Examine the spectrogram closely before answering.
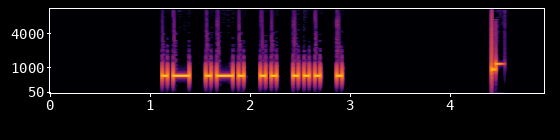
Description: Morse code, heard as a keyed tone, about 22 wpm, 700 Hz. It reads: ARISE
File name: 5 Letter Words - First 3 Letters Given - 22wpm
